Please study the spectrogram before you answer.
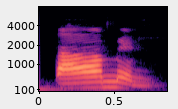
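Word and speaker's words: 他们: তারা এর সাইনিজ হচ্ছে তামে সবাই আমার সাথে সাথে উচ্চারণ করেন তামেন তামে এখানে দেখেন এর উপরে চাইনিজের এক নাম্বার টন ব্যবহার করা আছে আর এক নাম্বার টন অবশ্যই লম্বা সোজাভাবে বলতে হয় আশা করি এক নাম্বার টন কিভাবে বলতে হয় এটা আপনারা শিখে গেছেন।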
